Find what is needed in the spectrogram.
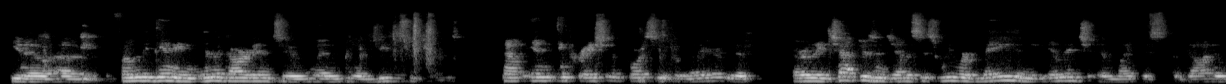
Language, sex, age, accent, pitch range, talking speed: English, male, 50-69, American, 145-215 Hz, 190 wpm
